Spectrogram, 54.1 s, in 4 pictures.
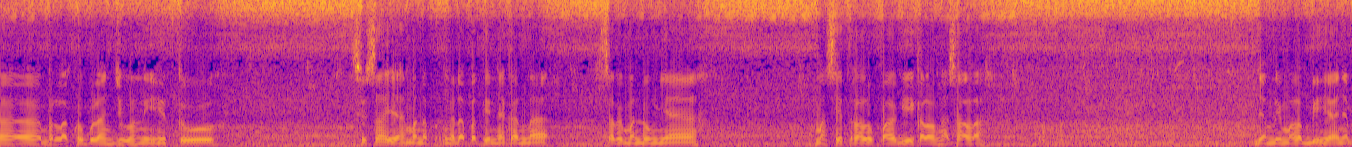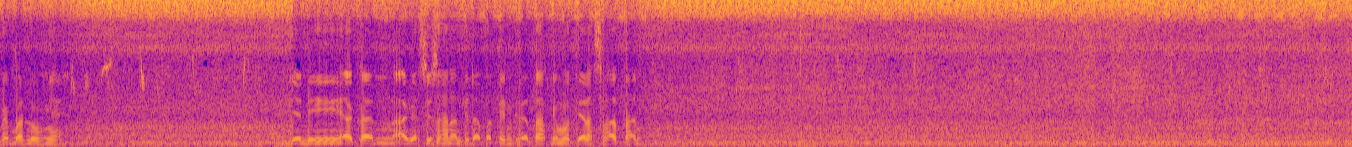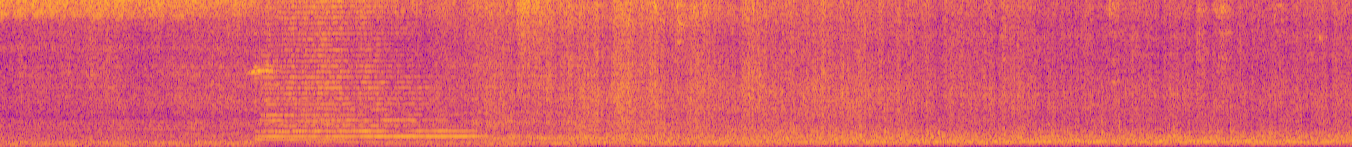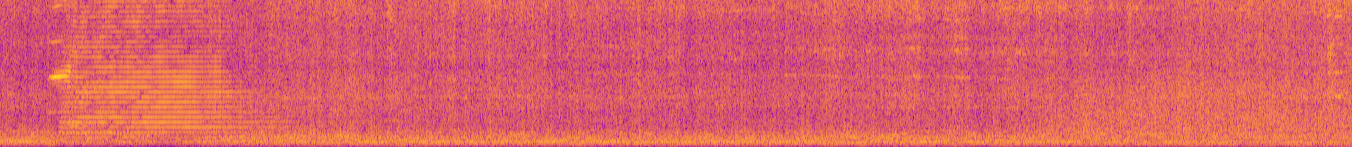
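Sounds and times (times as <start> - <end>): locomotive engine running: 18.6 - 41.2
train horn blasts: 29.5 - 32.2, 41.0 - 43.4.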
